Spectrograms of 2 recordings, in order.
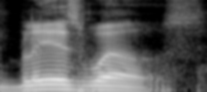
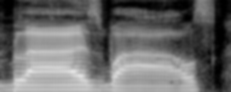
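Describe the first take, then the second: First: The first vowel of the name is short. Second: The first vowel of the name is long. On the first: The speaker calls it right. "It's Blizz Wells" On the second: The speaker calls it wrong. "it's not Blies Wiles"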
